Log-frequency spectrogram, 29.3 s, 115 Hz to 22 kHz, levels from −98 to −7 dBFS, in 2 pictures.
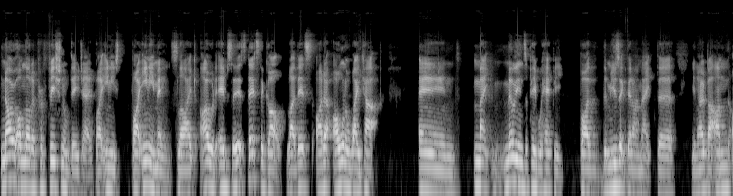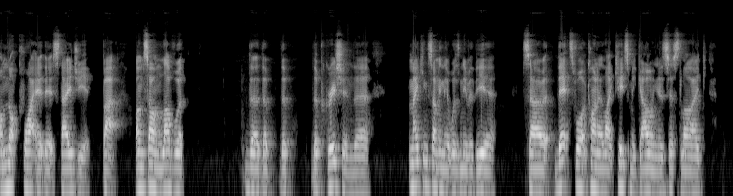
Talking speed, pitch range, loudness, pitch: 170 wpm, 120-135 Hz, -29 LUFS, 125 Hz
